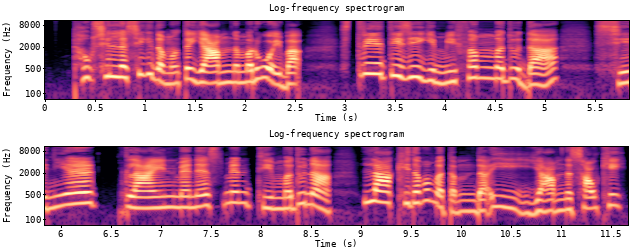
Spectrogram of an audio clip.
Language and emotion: Manipuri, angry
